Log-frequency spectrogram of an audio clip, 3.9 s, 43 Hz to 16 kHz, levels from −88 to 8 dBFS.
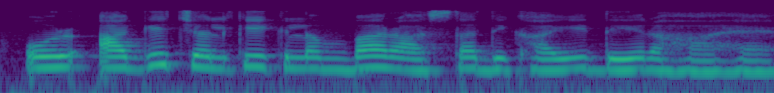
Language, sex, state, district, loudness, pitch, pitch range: Hindi, female, Uttar Pradesh, Jalaun, -36 LUFS, 205 Hz, 190-220 Hz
